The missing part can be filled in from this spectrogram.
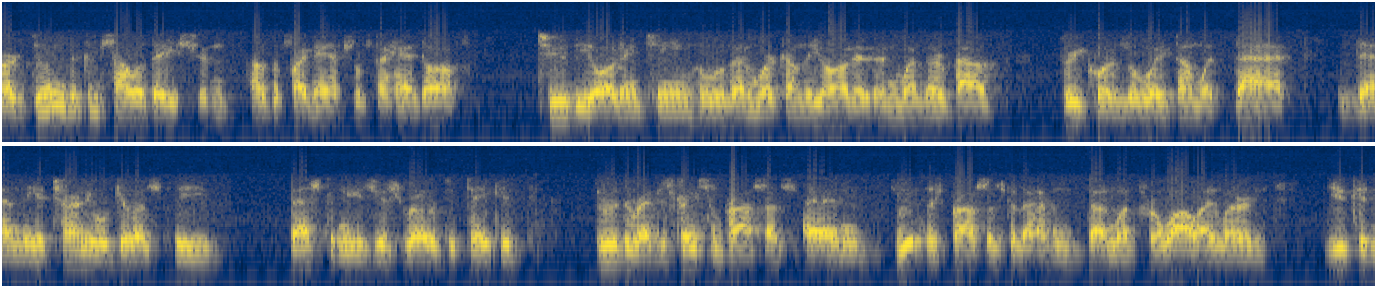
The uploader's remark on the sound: Is featured live on SmallCapVoice for the April 4th Investor Conference Call.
